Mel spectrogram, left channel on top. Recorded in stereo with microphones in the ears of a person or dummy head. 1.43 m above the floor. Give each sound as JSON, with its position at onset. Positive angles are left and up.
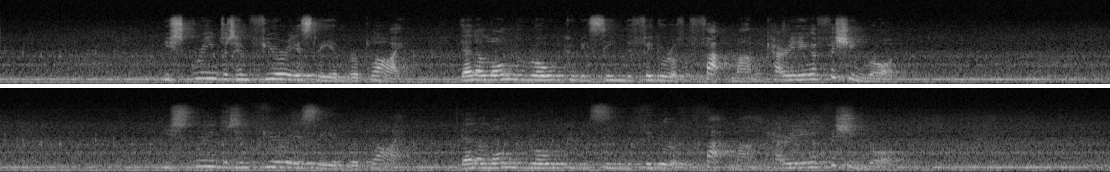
{"t": 1.6, "sound": "a woman speaking", "side_deg": 45, "distance_m": 1.0}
